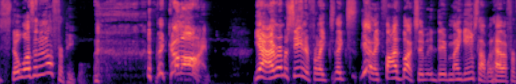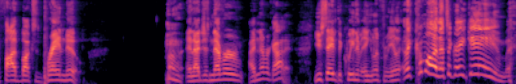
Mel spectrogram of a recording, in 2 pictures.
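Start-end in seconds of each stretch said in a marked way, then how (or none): 2.3-3.1 high, loud exasperated plea; incredulous, raised-voice appeal; exasperated outburst. Real, not acted. 13.8-15.4 high, loud protest, easing in volume; incredulous high-pitched appeal; exasperated outburst. Real, not acted. Pleading for an underrated game.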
